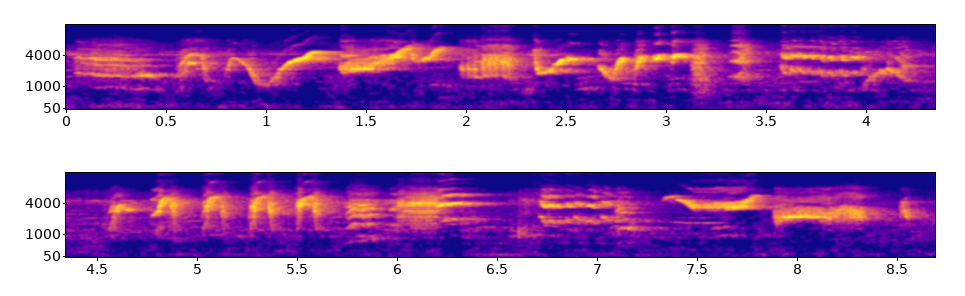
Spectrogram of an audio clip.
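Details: Black-winged myna with abundant variation, singing even while held in the hand: a rich, nonstop song of varied whistles, squeaky chirps and harsh, scratchy phrases, changing every moment with no pause.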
